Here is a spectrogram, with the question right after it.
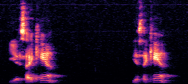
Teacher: You finish with the helper can. So, it is the important word and you give the stress to the word.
